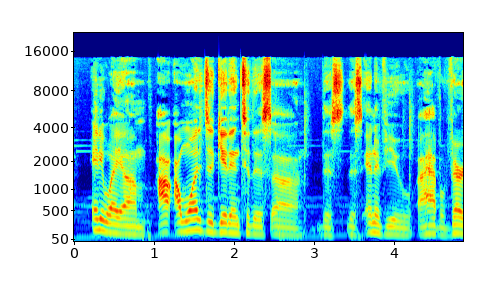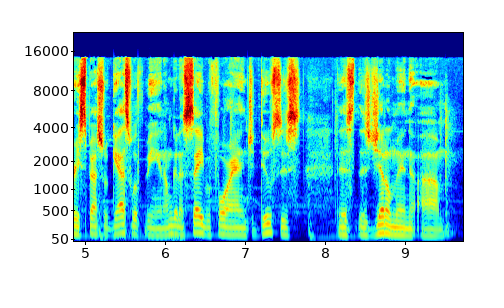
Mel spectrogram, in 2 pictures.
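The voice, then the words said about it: Rough, unwell-sounding voice. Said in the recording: “You have to pardon my voice in advance, please. I am recovering from being a little under the weather... I sound worse than I feel.”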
